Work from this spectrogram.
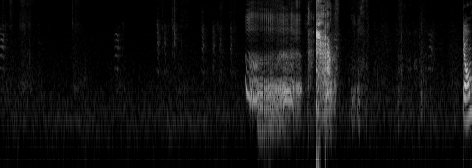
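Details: Butters, a pet English bulldog, attacks his bed indoors, letting out a harsh, noisy growling burst of about a second, then a sharp bark. A woman's voice chatters around him.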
